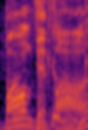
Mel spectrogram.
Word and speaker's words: bon vivant: The T would not be pronounced in French. Bon vivant.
